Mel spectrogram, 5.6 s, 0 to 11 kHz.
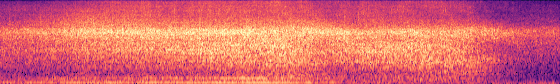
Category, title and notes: Sound effects > Vehicles
Car00060103CarMultiplePassing
rainy, field-recording, car, vehicle, automobile, drive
